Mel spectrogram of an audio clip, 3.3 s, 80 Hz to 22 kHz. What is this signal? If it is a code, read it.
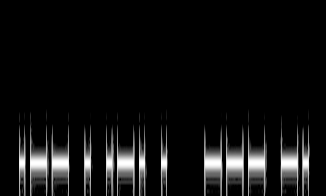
Morse code, heard as a keyed tone, about 22 wpm, 700 Hz. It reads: WERE ON
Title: Sentences from Top 1400 Words 22wpm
